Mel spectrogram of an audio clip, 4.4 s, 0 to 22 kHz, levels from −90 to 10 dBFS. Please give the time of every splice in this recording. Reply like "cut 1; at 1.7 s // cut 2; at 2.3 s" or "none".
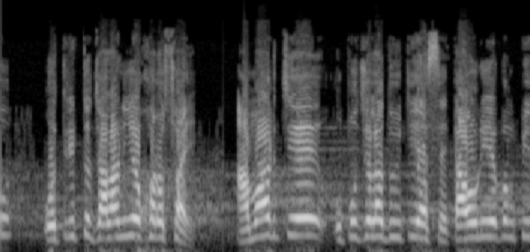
cut 1; at 1.8 s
